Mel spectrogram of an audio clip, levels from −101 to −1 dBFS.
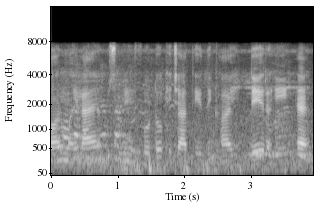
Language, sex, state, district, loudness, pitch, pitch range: Hindi, male, Chhattisgarh, Raipur, -20 LUFS, 120 Hz, 110-125 Hz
